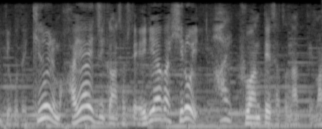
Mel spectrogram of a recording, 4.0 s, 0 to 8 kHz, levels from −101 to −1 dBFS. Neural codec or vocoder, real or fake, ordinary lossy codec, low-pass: none; real; none; 7.2 kHz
